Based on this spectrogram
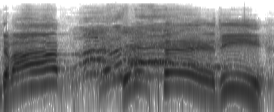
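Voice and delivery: high call, long drawn-out verdict; quiz show announcer. Real, not acted. Host confirming a child's answer, announcer style. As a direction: stretch it out to announce a winner.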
